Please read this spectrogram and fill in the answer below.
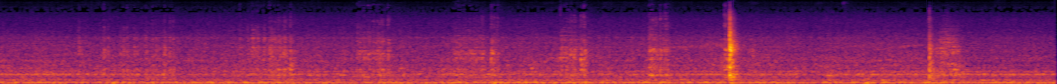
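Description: Tailor's scissors cutting through cotton shirt fabric: a run of short, scratchy snips at an uneven pace, with one sharp click about seven seconds in.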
